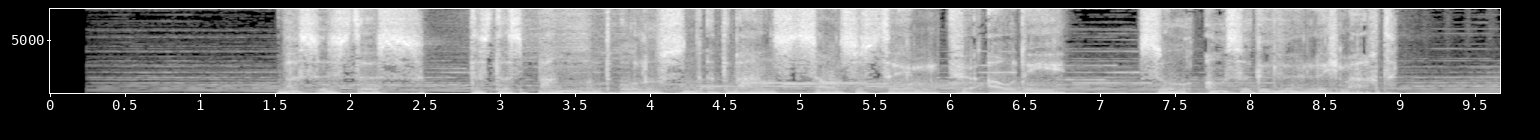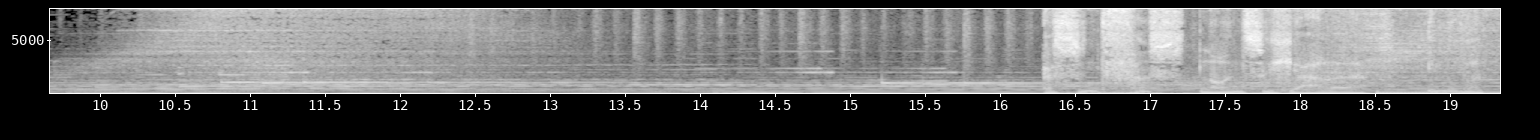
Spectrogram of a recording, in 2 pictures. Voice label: Deep affective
